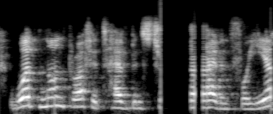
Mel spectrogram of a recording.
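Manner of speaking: ordinary talk, nothing marked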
